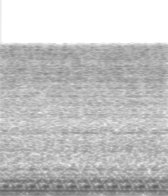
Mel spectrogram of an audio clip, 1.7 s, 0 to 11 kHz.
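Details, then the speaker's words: 2011 Silverado V8 about a month after long tube headers were fitted, with lean-running codes: an even, fast pulse and low rumble with no knocks or misses, holding a high idle while warming up; running normally. "But it seems like it's running pretty good. It's still doing a high idle, still trying to warm up."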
